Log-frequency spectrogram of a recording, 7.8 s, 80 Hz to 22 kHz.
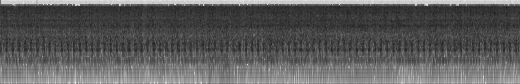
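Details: Mercedes CLK 500 at idle: a loud, steady idle with a fast buzzing pulse of about three per second riding on it; the cause of the buzz is unknown.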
